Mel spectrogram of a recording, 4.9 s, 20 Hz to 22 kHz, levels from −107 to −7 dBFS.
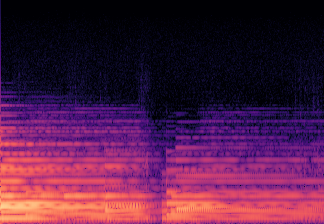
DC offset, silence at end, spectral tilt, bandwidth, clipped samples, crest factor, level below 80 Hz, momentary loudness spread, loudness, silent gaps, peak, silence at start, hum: under 0.1%; 0 s; -12 dB/octave; 3.4 kHz; under 0.1%; 18 dB; -60 dBFS; 19 LU; -28 LUFS; none; -10 dBFS; 0 s; none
